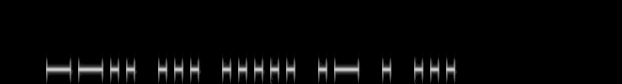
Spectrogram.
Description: Morse code, heard as a keyed tone, about 15 wpm, 700 Hz. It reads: ZS5AES
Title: DXCC-100 Call Signs - 6 Characters - Repeated 3x - 15wpm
